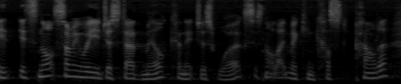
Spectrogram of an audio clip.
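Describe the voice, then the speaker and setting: Very fast and somewhat breathy, a man speaks on a very clean recording with a silent background. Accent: London. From London, England. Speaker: ad-tech company executive, conference panelist. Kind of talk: conference presentation. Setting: stage with audience.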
